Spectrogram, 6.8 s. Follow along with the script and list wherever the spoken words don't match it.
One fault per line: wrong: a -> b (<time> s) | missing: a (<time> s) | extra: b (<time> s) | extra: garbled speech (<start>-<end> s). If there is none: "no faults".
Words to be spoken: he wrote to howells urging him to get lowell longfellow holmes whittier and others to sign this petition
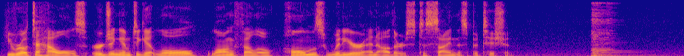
no faults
